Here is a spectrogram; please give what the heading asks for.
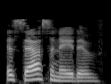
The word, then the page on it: assassinative: British English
